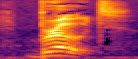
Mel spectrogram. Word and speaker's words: Brot: Brot. So Brot. I always like to tell everybody, Steve, I'm going to get you a shirt. It says You can have a brot at Brot. It's a long O.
